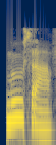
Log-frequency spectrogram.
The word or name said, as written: musaf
